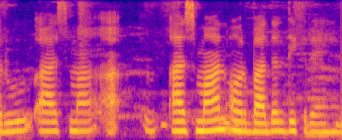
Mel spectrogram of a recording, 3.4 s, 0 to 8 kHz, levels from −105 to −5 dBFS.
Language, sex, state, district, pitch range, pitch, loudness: Hindi, female, Haryana, Charkhi Dadri, 190-205 Hz, 200 Hz, -18 LUFS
